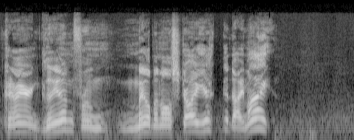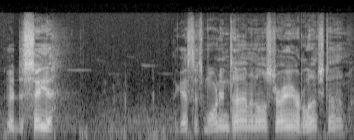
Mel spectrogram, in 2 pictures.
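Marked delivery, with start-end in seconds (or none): 0.1-6.1 lively, loud put-on Australian accent; playful Australian twang. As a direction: greet them in a mock Aussie accent. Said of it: "I gotta get my mouth right".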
